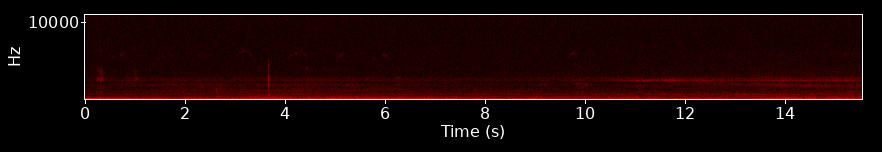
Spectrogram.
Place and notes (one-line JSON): {"title": "Kaliningrad, Russia, metallic bridge", "date": "2019-06-08 20:00:00", "description": "contact microphones on abandoned bridge, low frequencies", "latitude": "54.71", "longitude": "20.50", "altitude": "4", "timezone": "Europe/Kaliningrad"}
